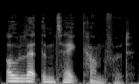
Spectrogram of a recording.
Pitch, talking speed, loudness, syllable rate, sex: 105 Hz, 215 wpm, -19 LUFS, 4.7 syllables/s, male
